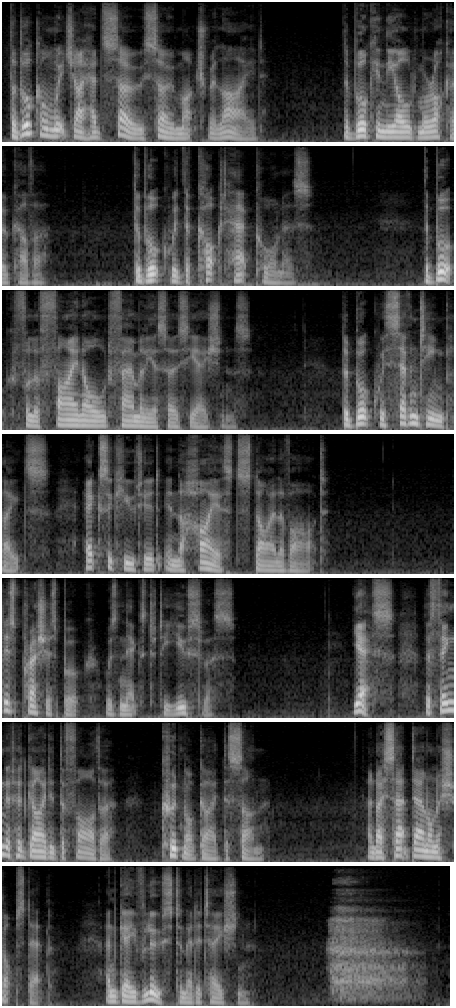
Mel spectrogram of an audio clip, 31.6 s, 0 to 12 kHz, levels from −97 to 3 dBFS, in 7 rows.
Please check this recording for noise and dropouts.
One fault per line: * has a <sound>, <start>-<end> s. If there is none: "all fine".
* has a sigh, 30.4-31.4 s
